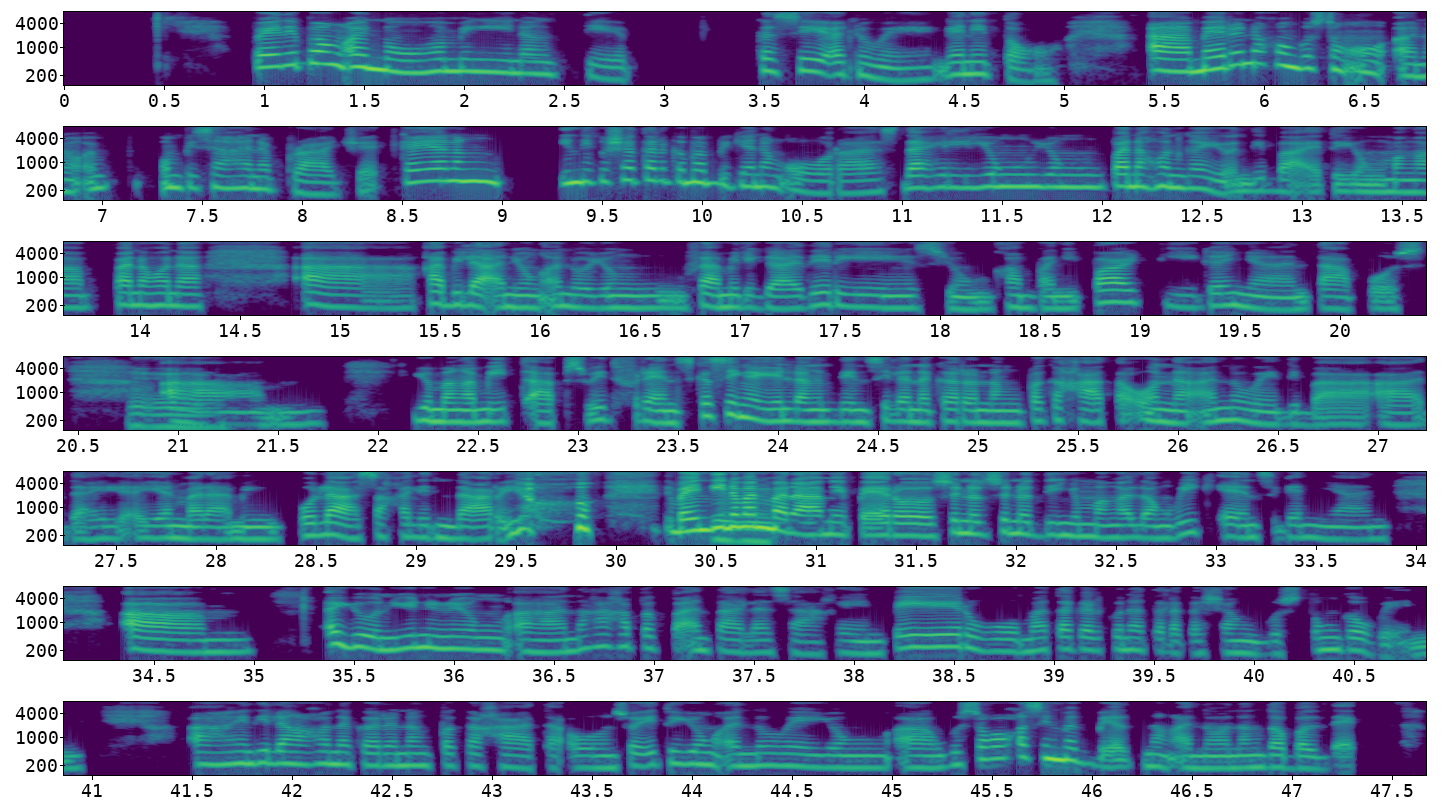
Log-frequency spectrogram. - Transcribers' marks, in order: tapping; laughing while speaking: "kalendaryo"
- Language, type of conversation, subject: Filipino, advice, Paano ako makakahanap ng oras para sa proyektong kinahihiligan ko?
